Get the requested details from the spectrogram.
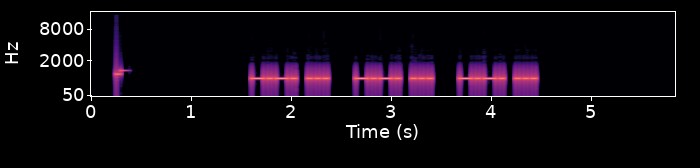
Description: Morse code, heard as a keyed tone, about 29 wpm, 700 Hz. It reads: CS CS CS
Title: Abbreviations Repeated 3x - 30wpm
